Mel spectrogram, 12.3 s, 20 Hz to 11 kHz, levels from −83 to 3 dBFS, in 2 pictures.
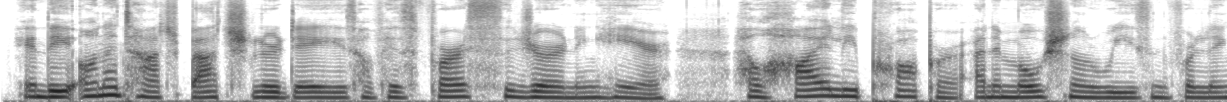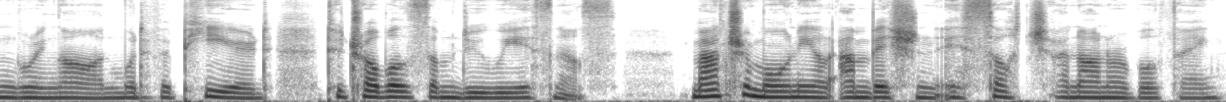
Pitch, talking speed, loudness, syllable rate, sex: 175 Hz, 155 wpm, -18 LUFS, 5.7 syllables/s, female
